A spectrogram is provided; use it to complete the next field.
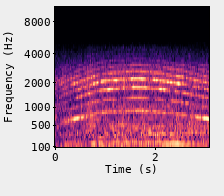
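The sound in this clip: An old car engine runs after starting, giving a steady, low droning rumble with a thin whining tone above it, even in level and fairly quiet throughout.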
